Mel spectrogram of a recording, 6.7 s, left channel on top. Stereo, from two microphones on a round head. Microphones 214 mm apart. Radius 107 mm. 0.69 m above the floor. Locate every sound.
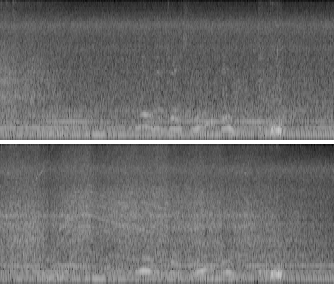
2.7 s a woman speaking: 30° left (ahead or behind), 6.5 m
5.2 s a drawer: 40° left (ahead or behind), 7 m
